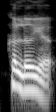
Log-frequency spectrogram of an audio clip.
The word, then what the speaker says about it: Kaluuya: se, but Daniel Ayalo, is that how you pronounce his name? Kaluuya. Yellow? Mhm. Kaluuya? Kaluuya.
